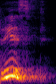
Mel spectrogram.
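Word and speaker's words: wrist: circle करना है fourth रिस्ट तो इसमें डब्लू साइलेंट है रिस्ट में डब्लू की साउंड नहीं आती फिफ्थ देखिए हाफ तो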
